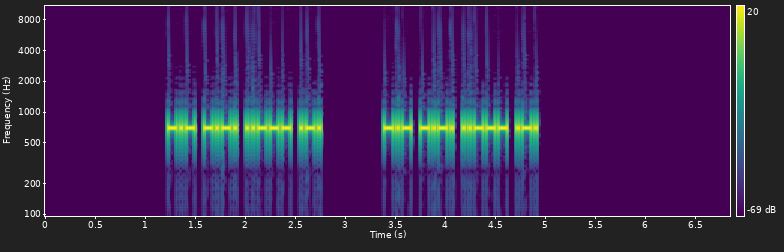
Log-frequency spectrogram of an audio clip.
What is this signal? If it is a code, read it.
Morse code, heard as a keyed tone, about 40 wpm, 700 Hz. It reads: KC2R KC2R
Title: USA Call Signs - 4 Characters - Repeated 2x - 40wpm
